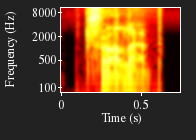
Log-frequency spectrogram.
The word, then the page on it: trollop: British English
